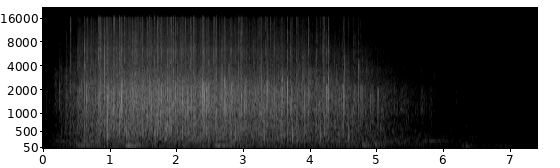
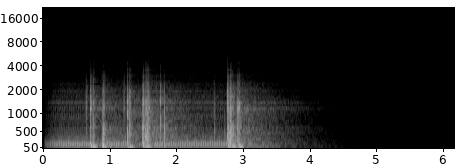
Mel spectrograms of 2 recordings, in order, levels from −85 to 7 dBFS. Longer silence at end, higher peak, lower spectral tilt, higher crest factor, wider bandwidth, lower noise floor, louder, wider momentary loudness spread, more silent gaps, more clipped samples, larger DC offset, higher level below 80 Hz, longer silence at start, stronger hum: second, 1.95 s vs 2.65 s; second, -16 dBFS vs -8 dBFS; second, 0 dB/octave vs -8.5 dB/octave; about the same, 28 dB vs 24 dB; first, 17 kHz vs 4.2 kHz; second, -86 dBFS vs under -90 dBFS; second, -39 LUFS vs -31 LUFS; about the same, 14 LU vs 16 LU; neither; neither; neither; second, -80 dBFS vs -40 dBFS; about the same, 0.15 s vs 0.1 s; neither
